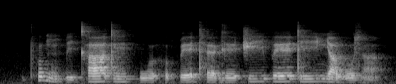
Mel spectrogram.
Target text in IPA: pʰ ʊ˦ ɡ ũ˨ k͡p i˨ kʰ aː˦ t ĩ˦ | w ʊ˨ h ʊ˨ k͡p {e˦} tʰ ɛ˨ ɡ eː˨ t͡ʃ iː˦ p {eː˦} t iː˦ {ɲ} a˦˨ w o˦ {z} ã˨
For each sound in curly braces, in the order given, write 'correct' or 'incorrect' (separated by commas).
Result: incorrect, correct, correct, correct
